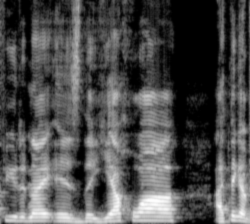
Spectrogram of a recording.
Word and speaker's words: Yahua: Yahua. I did say it right. Yahua.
